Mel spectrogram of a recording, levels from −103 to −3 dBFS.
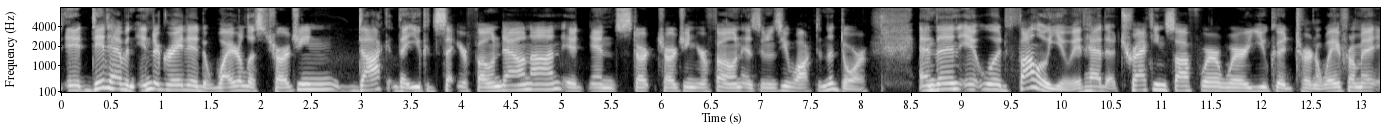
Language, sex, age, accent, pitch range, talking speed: English, male, 30-49, American, 125-155 Hz, 220 wpm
